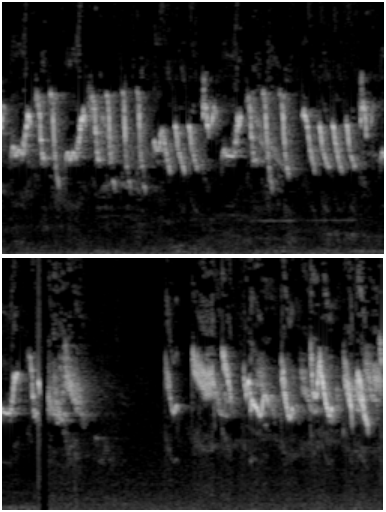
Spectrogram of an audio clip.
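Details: Rapid, high, repeated chirping phrases of a white-eye lure call, a steady twitter broken by one short silence.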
